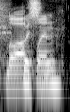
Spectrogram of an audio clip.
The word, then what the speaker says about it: Loughlin: Loughlin.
